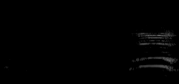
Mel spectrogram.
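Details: Goat calling, said to be hungry though grass had been given, at home in Bangladesh: a faint low tone, then a short loud nasal bleat with rich stacked harmonics lasting about half a second.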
